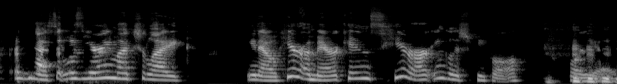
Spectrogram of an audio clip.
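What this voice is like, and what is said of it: Usual voice. Nothing is said of it.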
